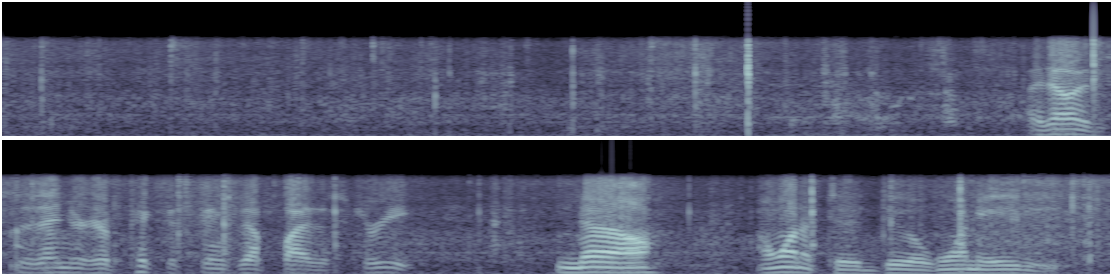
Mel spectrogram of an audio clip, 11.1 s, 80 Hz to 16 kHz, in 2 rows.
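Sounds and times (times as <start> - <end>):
branches cracking and snapping: 0.0 - 11.0.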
